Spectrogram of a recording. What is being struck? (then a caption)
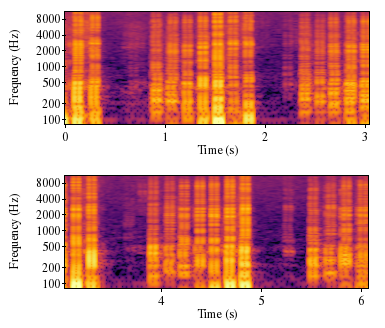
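Round plastic food container. Fingertips and nails tap fast on the flat base of an empty, hollow, white round plastic food container held against the mic. It comes in four quick bursts of dull, low, hollow knocks with short gaps between them. Each tap dies away almost instantly.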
